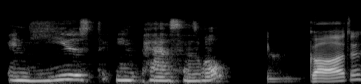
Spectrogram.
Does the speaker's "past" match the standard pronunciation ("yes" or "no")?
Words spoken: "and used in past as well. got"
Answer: no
